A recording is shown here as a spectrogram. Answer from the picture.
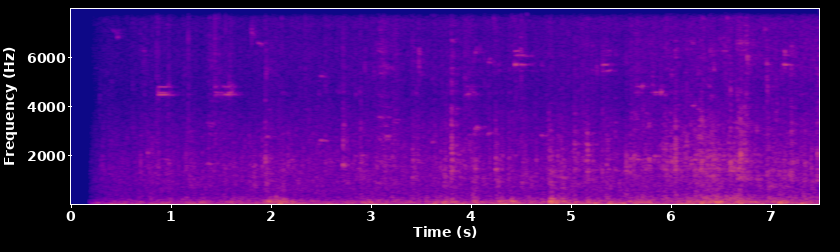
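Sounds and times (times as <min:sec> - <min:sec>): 
horse-drawn wagon: 0:00.2 - 0:07.4.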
